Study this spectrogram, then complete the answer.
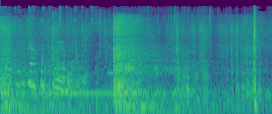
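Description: Blocks crack and break apart.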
